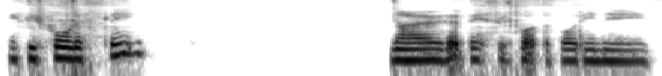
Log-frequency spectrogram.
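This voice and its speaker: A woman with a lowish, soft-toned voice leads a guided relaxation. She is gentle and unhurried, pausing between short phrases. The sound is dry and close, with no room around it. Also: slightly rough, no room sound, poor audio. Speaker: meditation guide. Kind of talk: guided Yoga Nidra relaxation, soothing and measured.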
